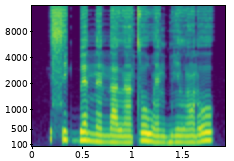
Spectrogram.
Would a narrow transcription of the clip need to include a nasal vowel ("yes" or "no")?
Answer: yes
